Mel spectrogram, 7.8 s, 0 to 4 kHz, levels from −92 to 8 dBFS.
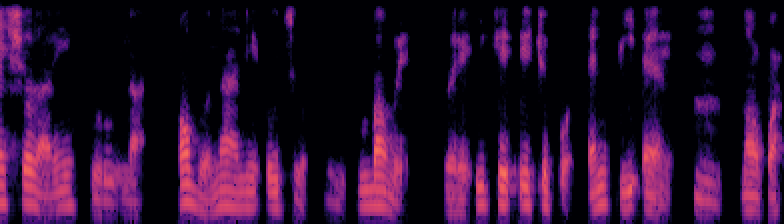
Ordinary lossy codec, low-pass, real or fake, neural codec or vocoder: none; 3.6 kHz; fake; codec, 16 kHz, 8 kbps, FreqCodec, smaller model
